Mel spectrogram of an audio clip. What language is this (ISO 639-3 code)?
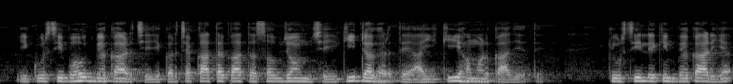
mai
